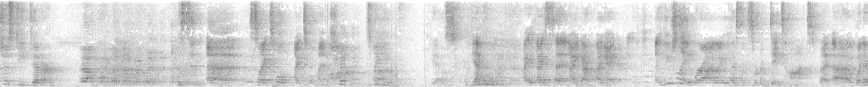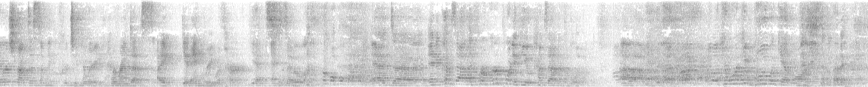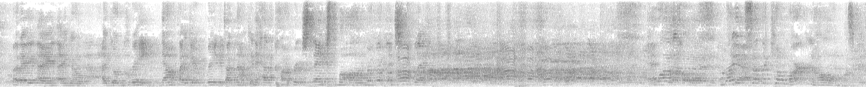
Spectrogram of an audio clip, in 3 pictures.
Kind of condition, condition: setting, live audience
